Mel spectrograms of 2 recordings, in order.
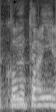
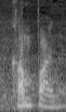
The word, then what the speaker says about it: кампанія: Не компанію, а кампанію. Зараз напишіть в коментарях, він не знає, як слово компанія вимовляється. Кампанія, кампейн від англійського.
